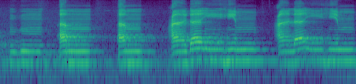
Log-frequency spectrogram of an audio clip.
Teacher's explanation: kalau mim tidak usah dikuatkan kan tapi sekedar ditutup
